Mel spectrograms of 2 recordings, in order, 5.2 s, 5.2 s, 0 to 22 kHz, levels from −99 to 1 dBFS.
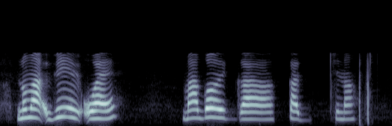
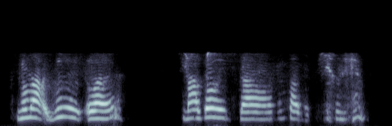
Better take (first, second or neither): first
